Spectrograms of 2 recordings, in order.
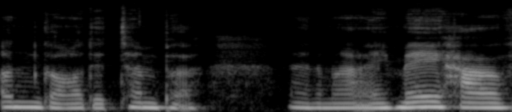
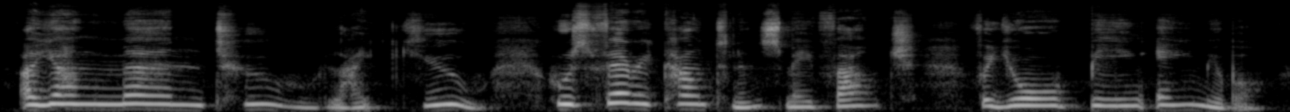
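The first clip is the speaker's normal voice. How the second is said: put-on higher, earnest young lady's voice; earnest, pitched-up championing of him; admiring Elizabeth; 7 semitones higher than usual. A narrator's reading. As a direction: dwell admiringly on the opening words. Reader voices Elizabeth's unspoken addition.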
